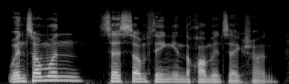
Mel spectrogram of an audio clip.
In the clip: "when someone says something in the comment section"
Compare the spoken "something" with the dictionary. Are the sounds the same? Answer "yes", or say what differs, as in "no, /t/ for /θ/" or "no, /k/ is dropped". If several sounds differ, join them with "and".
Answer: yes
